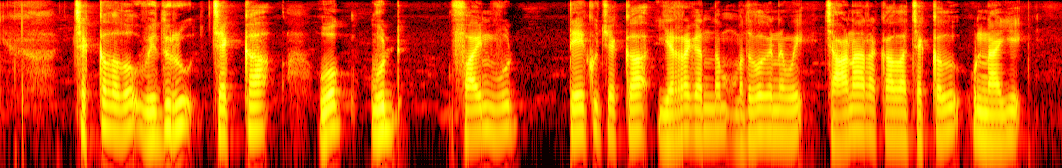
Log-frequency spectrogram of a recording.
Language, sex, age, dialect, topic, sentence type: Telugu, male, 31-35, Southern, agriculture, statement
